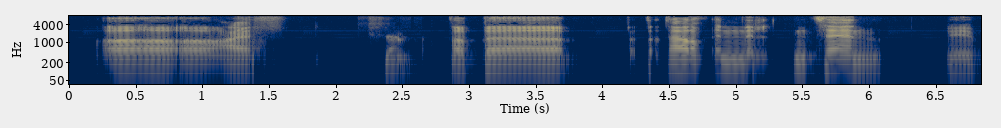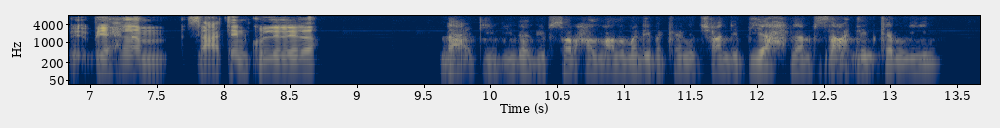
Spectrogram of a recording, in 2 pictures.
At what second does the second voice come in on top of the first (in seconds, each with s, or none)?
none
